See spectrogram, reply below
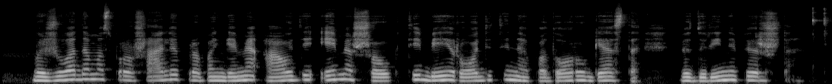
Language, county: Lithuanian, Vilnius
